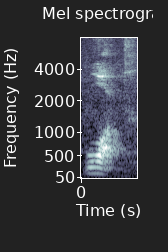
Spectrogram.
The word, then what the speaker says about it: what: Bukan what, bacanya tapi what, ya.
